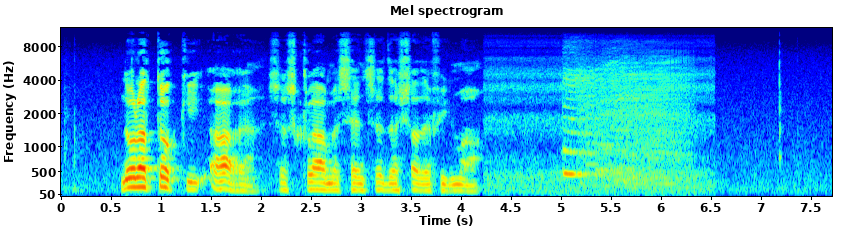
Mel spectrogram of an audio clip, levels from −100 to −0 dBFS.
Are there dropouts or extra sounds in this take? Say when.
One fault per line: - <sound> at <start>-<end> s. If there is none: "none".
- squeak at 4.9-6.4 s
